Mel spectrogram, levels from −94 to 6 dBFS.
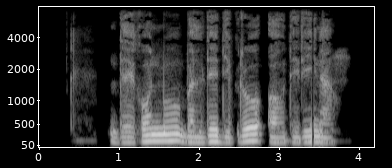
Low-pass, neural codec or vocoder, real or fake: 7.2 kHz; none; real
